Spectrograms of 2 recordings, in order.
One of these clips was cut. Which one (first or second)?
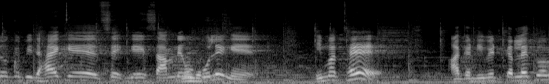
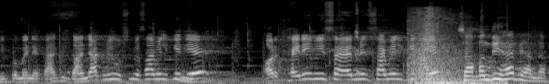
second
